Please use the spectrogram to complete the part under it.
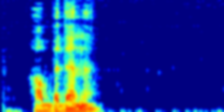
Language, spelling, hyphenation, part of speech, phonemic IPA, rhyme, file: Norwegian Bokmål, abbedene, ab‧be‧de‧ne, noun, /ˈabːədənə/, -ənə, NB - Pronunciation of Norwegian Bokmål «abbedene».ogg
- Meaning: definite plural of abbed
